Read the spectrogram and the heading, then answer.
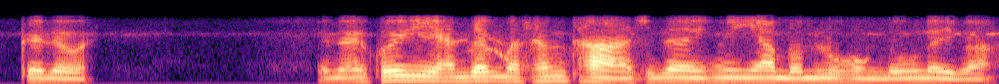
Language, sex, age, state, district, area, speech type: Manipuri, male, 18-30, Manipur, Tengnoupal, rural, conversation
